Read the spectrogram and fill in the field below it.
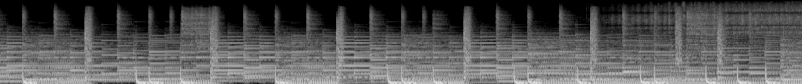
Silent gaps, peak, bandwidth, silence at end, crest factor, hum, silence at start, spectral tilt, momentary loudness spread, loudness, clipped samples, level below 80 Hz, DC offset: none; 0 dBFS; 19.5 kHz; 0 s; 14 dB; none; 0 s; -5.5 dB/octave; 3 LU; -16 LUFS; under 0.1%; -20 dBFS; under 0.1%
